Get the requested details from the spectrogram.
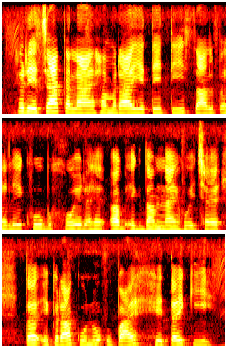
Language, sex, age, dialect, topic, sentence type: Maithili, female, 18-24, Angika, agriculture, question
